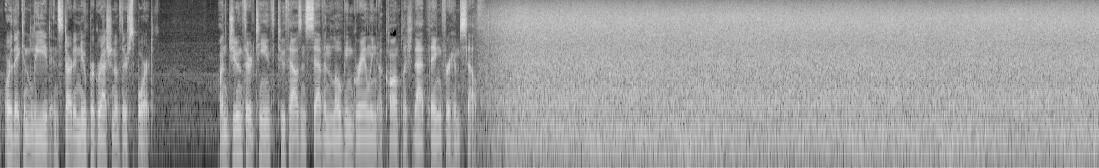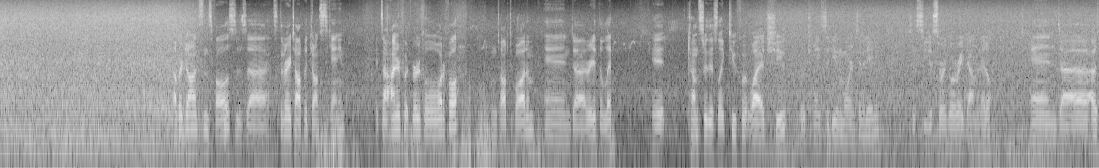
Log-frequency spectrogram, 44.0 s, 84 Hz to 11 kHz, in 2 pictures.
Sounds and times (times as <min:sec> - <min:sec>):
Speech: 0:00.0 - 0:03.1, 0:04.4 - 0:09.7, 0:25.4 - 0:28.9, 0:29.5 - 0:34.3, 0:35.0 - 0:39.6, 0:40.2 - 0:41.8, 0:42.6 - 0:43.9.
